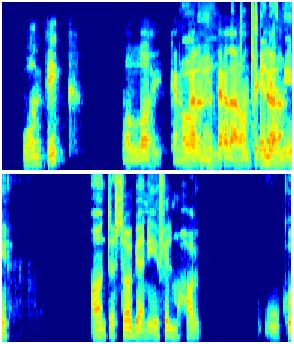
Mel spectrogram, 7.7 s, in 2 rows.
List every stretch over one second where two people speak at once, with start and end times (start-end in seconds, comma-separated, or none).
2.3-3.9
